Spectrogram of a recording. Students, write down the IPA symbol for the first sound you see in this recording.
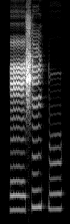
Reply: eː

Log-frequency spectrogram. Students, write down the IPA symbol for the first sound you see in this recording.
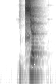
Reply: t͡ɕ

